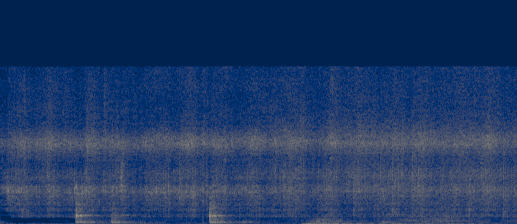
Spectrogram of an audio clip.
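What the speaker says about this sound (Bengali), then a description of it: "সমানেই নাড়তে হচ্ছে বন্ধুরা" Pointed gourd mash fries in a pan under constant stirring: a steady soft sizzle with a few distinct scrapes of the spoon, close by and without talk.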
